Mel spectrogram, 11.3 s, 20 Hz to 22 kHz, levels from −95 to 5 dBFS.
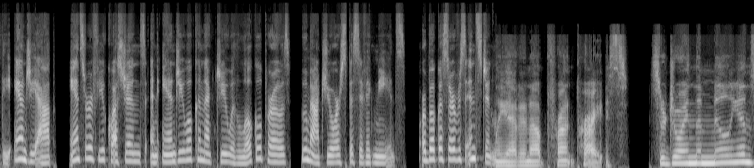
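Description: From the start, the speech sounds hoarse and faintly robotic, with a coarse, grainy texture to the voiced sounds. Any background comes out burbling. This is Opus voice compression in its hybrid mode. The lower band is coded by linear prediction with a crudely quantised excitation, and a thin transform layer handles the top of the band, all in 20 ms frames. The amount of plainly audible damage fits a rate around 16 kbps.

From 7.44 s to the end at 11.32 s, the speech suddenly turns deep and sluggish. It drops roughly ten semitones and drags at 0.595 times its proper speed, with pitch and tempo falling together. That coupling points to a section at the wrong speed, likely caused by this stretch being played back or resampled against the wrong clock rather than being deliberately time-stretched.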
